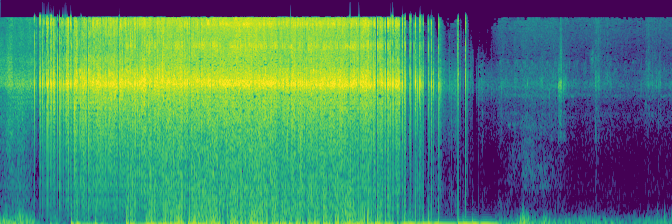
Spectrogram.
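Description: A mirchi ladi, a string of small chili-shaped firecrackers, going off in a rapid, continuous rattle of pops for about five seconds, then a few last separate pops before it stops.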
